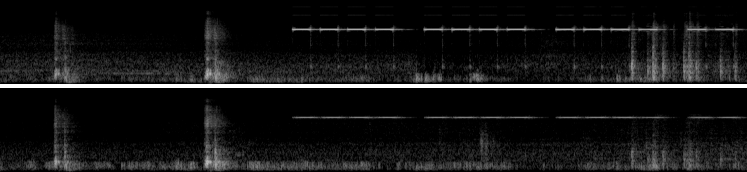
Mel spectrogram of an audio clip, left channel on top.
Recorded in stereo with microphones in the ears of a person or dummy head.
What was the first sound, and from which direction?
A whoosh, 35° right (ahead or behind).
